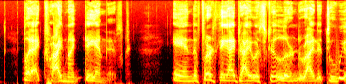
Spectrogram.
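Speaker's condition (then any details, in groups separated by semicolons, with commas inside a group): Cerebral palsy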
